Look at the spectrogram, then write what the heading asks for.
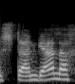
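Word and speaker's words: Stern–Gerlach: week we did the stan gala experiment so you see i pronounced it like german way which was an experiment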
